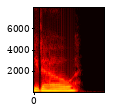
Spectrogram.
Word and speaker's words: Deux: I first tried their chocolate chip cookie dough. And since I've tried all the other flavors and I'm obsessed with their birthday cake flavor, they're so delicious. So Dough, it's spelled D-E-U-X.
